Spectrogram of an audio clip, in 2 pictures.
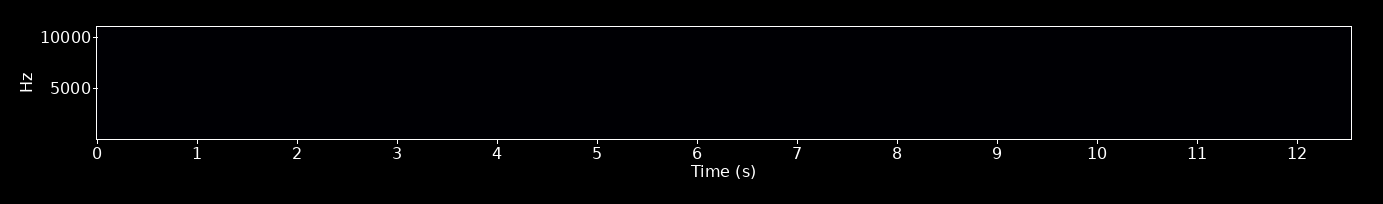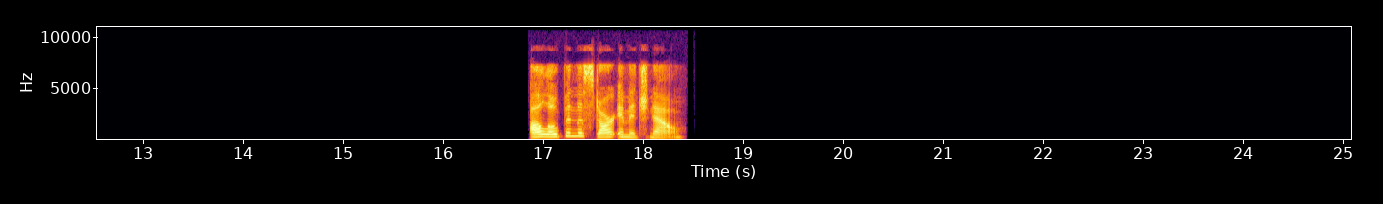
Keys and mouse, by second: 2.0 ctrl+KP_7, 5.4-8.8 drag, 9.7 middle click, 10.5 ctrl+middle click, 11.0 ctrl+middle click, 11.5 middle click, 12.5 shift+middle click, 20.9 KP_3, 22.5 shift+middle click.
